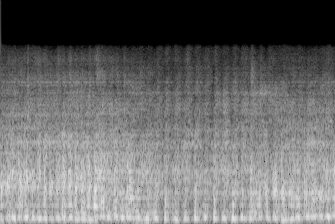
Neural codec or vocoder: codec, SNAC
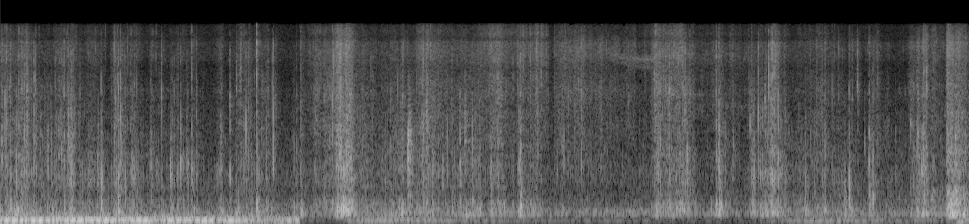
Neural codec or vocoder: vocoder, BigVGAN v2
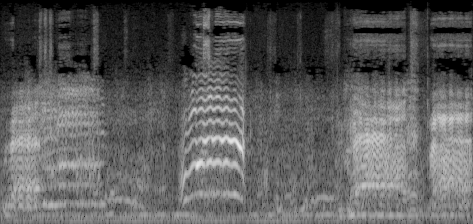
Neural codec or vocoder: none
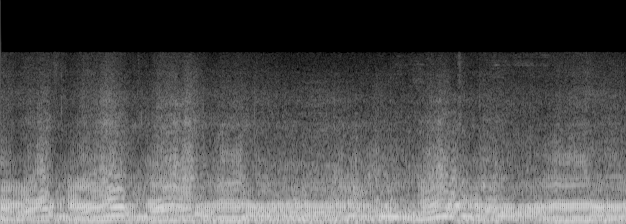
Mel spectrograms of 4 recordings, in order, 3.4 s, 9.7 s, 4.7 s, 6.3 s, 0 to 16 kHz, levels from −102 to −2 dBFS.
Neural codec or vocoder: none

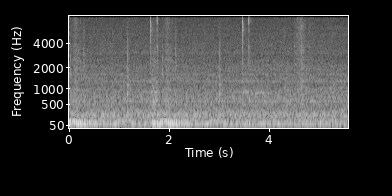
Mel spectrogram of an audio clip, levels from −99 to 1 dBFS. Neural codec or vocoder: none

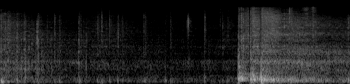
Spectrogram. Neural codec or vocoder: codec, SNAC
